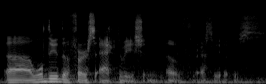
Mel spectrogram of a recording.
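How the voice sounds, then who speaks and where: A man calmly calling out his plays in a card game, with hesitant pauses. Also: low-pitched, noisy background. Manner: methodical, hesitant with "uh". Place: indoor gaming table at a convention.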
